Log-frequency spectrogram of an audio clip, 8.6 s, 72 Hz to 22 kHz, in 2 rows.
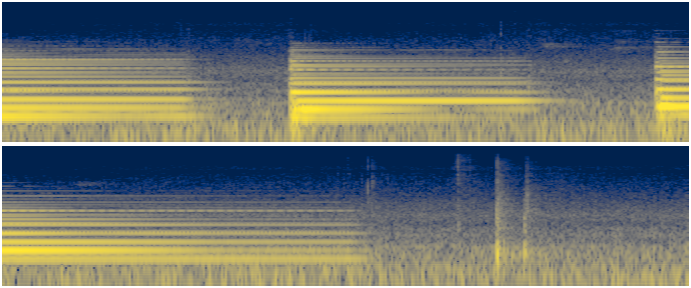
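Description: Piano: three left-hand chords, the three left-hand patterns of a 12-bar blues, struck one after another, each held and fading for about one and a half to two and a half seconds before being released. A short click near the end.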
